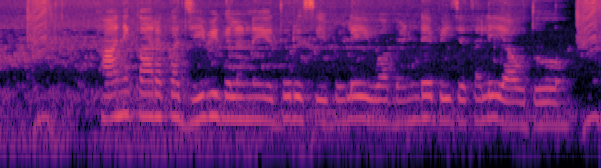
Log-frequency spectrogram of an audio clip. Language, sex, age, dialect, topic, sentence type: Kannada, female, 18-24, Coastal/Dakshin, agriculture, question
